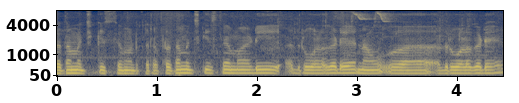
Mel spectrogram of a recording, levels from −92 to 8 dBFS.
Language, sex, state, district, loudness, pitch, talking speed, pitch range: Kannada, male, Karnataka, Dharwad, -15 LUFS, 145 Hz, 135 wpm, 140-150 Hz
